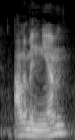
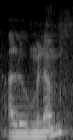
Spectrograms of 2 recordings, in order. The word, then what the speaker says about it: aluminium: This is aluminium, or as Americans say, aluminum.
